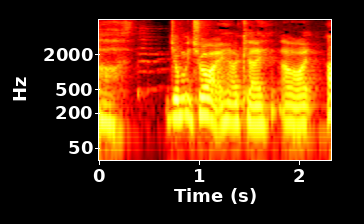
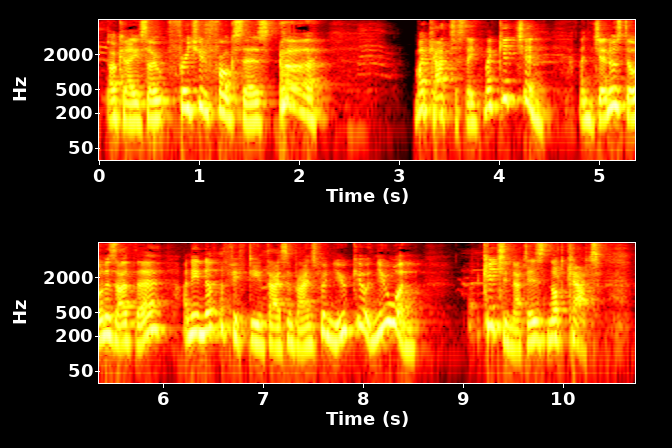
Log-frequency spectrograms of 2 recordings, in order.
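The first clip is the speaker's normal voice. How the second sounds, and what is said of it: Poor attempt at Welsh accent. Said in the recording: “Could you do these in a Welsh accent? ... Is this your New Delhi accent? That's appalling. My Welsh accent is better. ... That was awful.”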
